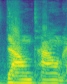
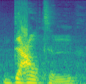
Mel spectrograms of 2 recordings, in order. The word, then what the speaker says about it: Downton: This past week, now you two are going to make fun of me because I don't know how to say this, but I always say it's Downtown Abbey, but that's not how you say it, right? – Downton? – Downton. – Yes. – Downton. – Yes. – Abbey. – There's no W.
